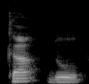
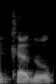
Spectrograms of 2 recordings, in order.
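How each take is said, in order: First: "cadeau" split after the first syllable. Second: Said in the usual way. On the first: Shown as a demonstration. Teacher showing the first sound to learners, "cadeau" split in two. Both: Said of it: "C'est avec A".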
